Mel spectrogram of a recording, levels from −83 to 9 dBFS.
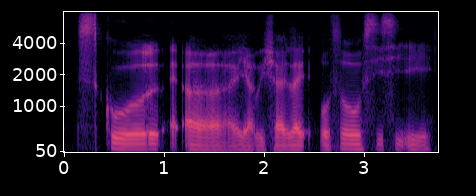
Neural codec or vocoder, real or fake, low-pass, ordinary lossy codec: codec, 16 kHz, 0.8 kbps, ZipCodec; fake; none; none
